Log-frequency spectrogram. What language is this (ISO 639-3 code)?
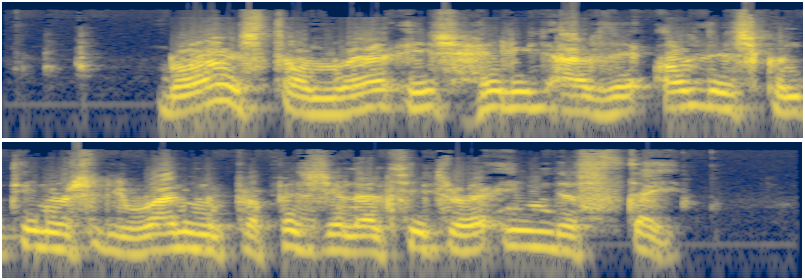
eng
